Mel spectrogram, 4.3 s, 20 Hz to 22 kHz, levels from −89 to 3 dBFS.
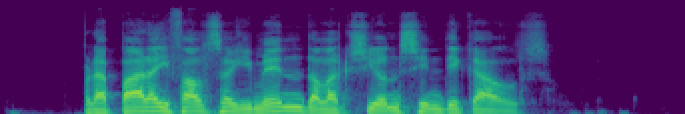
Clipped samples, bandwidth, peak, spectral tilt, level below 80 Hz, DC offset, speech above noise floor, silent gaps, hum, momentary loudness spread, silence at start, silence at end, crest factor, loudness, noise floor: under 0.1%; 14 kHz; -2 dBFS; -6.5 dB/octave; -56 dBFS; under 0.1%; 47 dB; none; none; 7 LU; 0.5 s; 1.05 s; 18 dB; -19 LUFS; -65 dBFS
